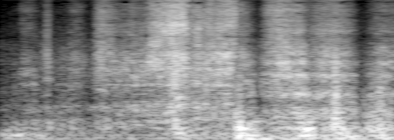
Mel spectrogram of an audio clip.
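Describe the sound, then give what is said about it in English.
Paper rustles and crinkles in a steady run of soft, scratchy bursts, with a brighter crackle near the middle as the sheets are shuffled. No one speaks. “Sorry, paper's a bit of a mess here.”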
